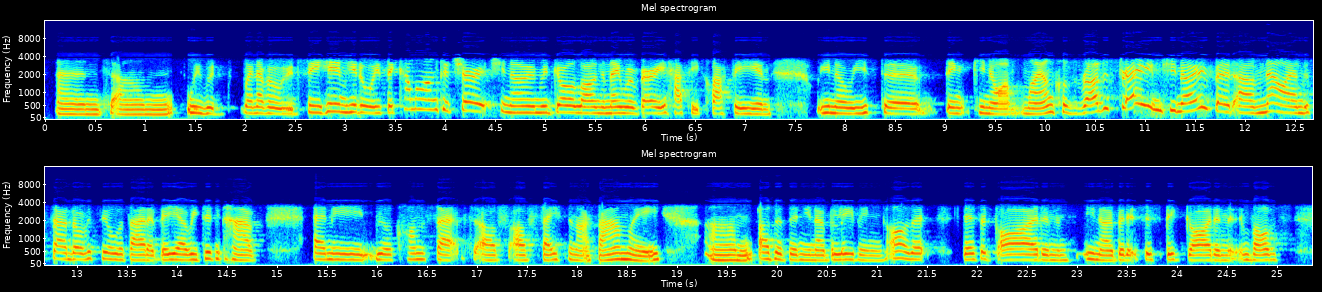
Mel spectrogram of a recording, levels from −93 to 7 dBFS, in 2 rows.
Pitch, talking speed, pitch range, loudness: 220 Hz, 210 wpm, 195-245 Hz, -15 LUFS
